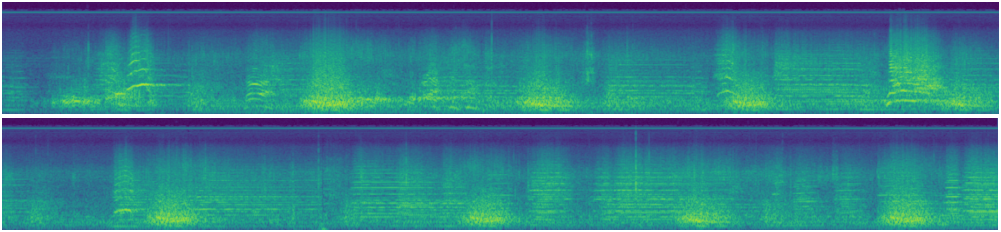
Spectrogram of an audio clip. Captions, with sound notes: (Nora screams) (lizard bellowing) - Nora, wrap this up. (tense music) Nora! (tense music) (Nora sobbing)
